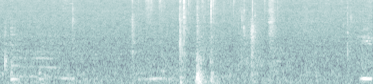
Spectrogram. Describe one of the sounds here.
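Cards shuffle softly between hands.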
